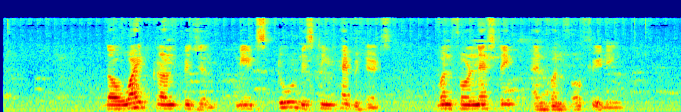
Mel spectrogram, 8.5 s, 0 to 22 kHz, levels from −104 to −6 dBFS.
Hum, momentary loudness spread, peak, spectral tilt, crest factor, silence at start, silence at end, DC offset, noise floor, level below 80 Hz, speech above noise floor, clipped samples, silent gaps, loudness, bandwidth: none; 15 LU; -2 dBFS; -5 dB/octave; 18 dB; 0.05 s; 0.6 s; under 0.1%; -44 dBFS; -48 dBFS; 25 dB; under 0.1%; none; -20 LUFS; 11.5 kHz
